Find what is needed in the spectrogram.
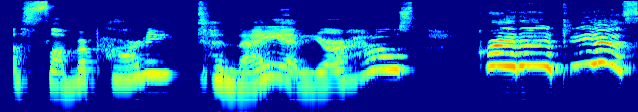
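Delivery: can't contain the delight; thrilled squeal. Acted. Sister hears about the slumber party, thrilled squeal.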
